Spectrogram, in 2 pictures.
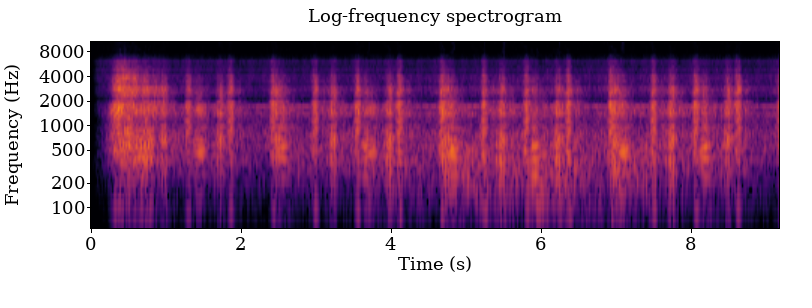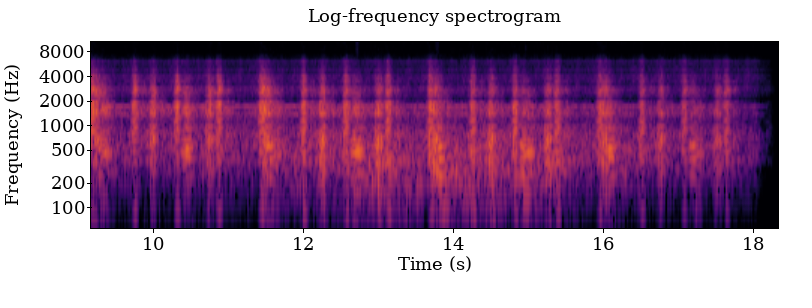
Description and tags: treadmill cut
Funny little phaseshifting loop generated from electronic artifacts
phaseshift, experimental, artefacts, repeating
